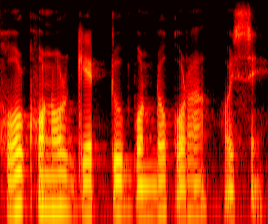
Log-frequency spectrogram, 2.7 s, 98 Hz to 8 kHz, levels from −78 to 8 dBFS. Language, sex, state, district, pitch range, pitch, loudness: Assamese, male, Assam, Kamrup Metropolitan, 110-125 Hz, 115 Hz, -22 LUFS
